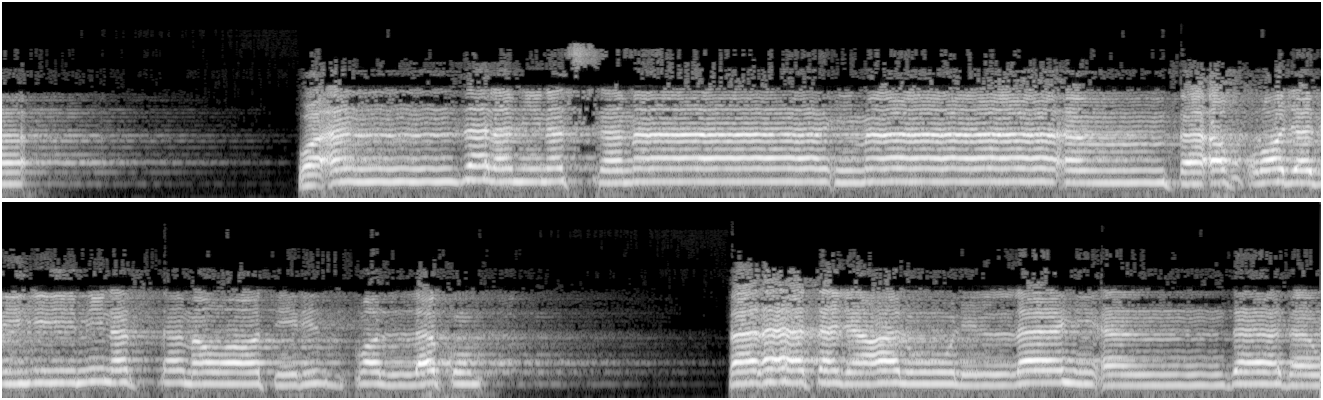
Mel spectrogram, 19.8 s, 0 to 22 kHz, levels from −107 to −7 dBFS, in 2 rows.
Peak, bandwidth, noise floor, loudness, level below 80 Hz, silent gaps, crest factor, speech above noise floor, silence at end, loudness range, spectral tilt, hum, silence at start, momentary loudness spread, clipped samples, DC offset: -2 dBFS; 10.5 kHz; -74 dBFS; -16 LUFS; -56 dBFS; none; 16 dB; 59 dB; 0 s; 7 LU; -5 dB/octave; none; 0 s; 12 LU; under 0.1%; under 0.1%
